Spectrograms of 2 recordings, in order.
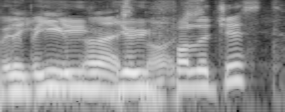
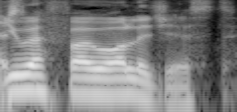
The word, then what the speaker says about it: ufologist: No, UFOologist. It just doesn't sound right when you say it like that. Ufologist. Because it's like UFOologist. Ufologist. It's two O's, so then it'd be ufologist.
